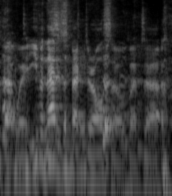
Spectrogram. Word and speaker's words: Spectre: Spectra? Spectra Is is- that James Bond movie? I think it's adorable that you pronounce it that way. Even that is Spectre also, but it's okay.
